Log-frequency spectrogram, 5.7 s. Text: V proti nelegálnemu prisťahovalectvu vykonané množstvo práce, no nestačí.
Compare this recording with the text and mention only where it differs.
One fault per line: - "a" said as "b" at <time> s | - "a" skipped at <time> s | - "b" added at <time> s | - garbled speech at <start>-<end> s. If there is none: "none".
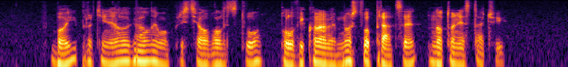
- "boji" added at 0.5 s
- "bolo" added at 2.8 s
- "to" added at 4.4 s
